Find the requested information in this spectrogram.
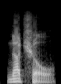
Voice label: "nuchal", American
